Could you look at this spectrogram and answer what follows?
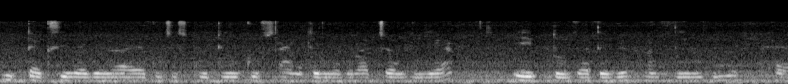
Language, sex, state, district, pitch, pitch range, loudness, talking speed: Hindi, female, Rajasthan, Bikaner, 170 Hz, 165-180 Hz, -17 LUFS, 90 wpm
